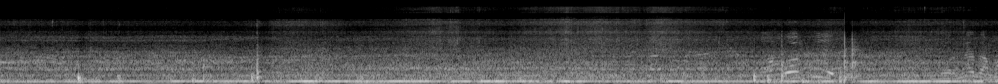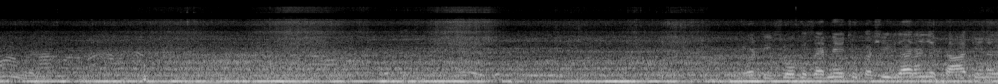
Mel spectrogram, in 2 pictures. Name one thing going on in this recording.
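Wind blows across the open sea.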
